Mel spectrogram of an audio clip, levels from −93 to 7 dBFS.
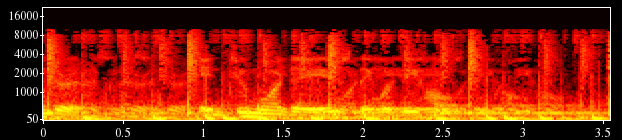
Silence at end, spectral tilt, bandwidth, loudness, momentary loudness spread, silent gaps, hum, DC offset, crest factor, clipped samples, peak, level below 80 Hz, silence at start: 0 s; -6 dB/octave; 10 kHz; -21 LUFS; 6 LU; none; none; 0.2%; 14 dB; under 0.1%; -6 dBFS; -26 dBFS; 0 s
